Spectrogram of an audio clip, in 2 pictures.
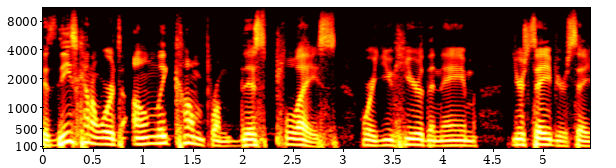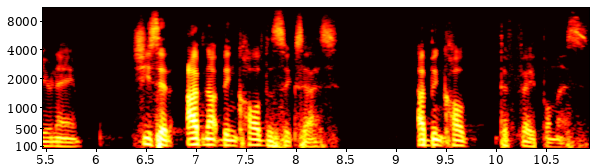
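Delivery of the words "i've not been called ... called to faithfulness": soft, hushed whisper. A speaker quoting a woman's words to the audience, retelling a soft whisper. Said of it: "she is whispering it".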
